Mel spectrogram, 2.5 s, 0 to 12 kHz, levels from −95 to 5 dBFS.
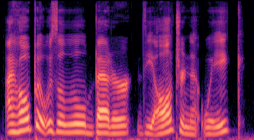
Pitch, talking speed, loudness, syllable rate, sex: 195 Hz, 235 wpm, -15 LUFS, 6.4 syllables/s, female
